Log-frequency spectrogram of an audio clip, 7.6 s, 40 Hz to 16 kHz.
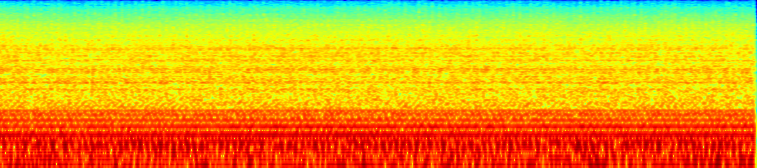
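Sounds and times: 
Mustang aircraft engines heard in the cockpit: 0.0s - 7.5s.

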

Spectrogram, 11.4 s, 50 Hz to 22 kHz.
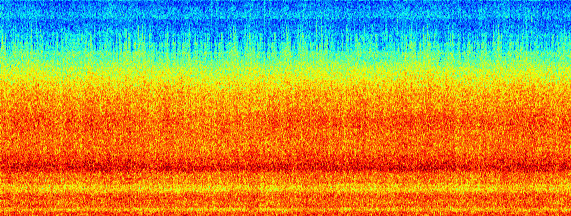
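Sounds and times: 
P-51D plane wind noise: 0.0s - 11.4s.

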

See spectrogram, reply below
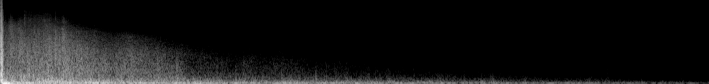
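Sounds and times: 
distant grenade explosion: 0.0s - 3.5s.

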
